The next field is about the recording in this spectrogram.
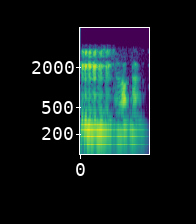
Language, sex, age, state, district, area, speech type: Telugu, male, 18-30, Telangana, Siddipet, urban, conversation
